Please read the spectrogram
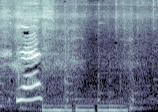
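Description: A girl's short laugh, over a low rumble that comes and goes.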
